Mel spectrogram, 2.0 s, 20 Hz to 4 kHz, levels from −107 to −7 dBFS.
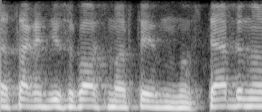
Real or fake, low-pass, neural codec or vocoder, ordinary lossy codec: real; 3.6 kHz; none; Opus, 24 kbps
